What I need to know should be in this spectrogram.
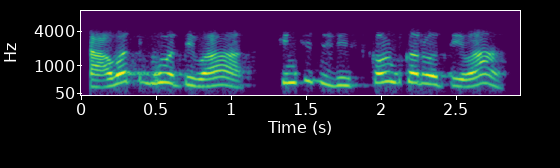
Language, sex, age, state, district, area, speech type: Sanskrit, female, 45-60, Karnataka, Dakshina Kannada, rural, conversation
